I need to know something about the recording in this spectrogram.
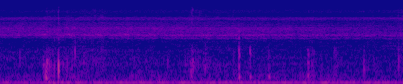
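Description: Near silence: a faint, steady high-pitched drone of insects in the woods, with a few faint ticks.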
